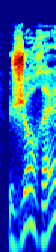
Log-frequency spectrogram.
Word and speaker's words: aurais: J'aurais, so final S, not pronounced, j'aurais.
